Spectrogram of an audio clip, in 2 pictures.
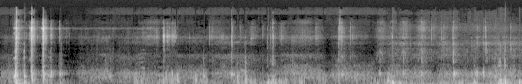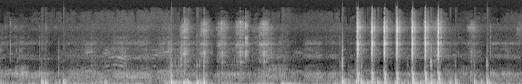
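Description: A paintball marker fires rapid bursts of shots close by.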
